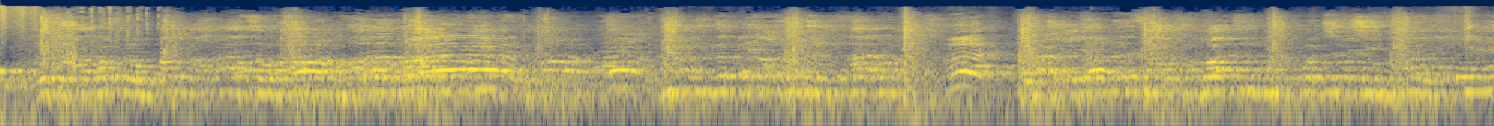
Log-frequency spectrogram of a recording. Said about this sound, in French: Alors voilà, cette foule d'hommes scande en rythme des latmiyat, des vers chantés retraçant l'épopée et le martyre des imams ou d'autres figures de l'islam chiite. Ça, c'est très traditionnel.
